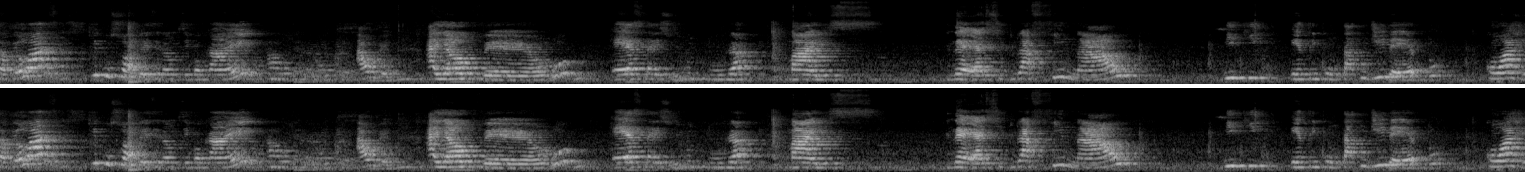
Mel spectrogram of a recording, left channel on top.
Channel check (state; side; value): normal; both; correlation 0.72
